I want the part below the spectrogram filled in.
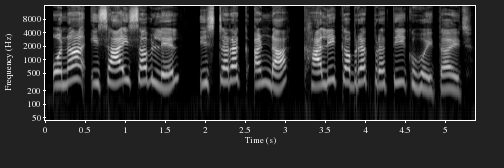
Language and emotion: Maithili, neutral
